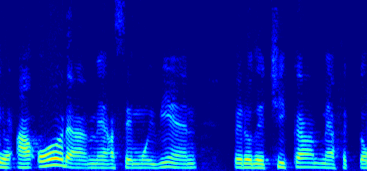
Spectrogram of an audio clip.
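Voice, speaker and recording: A woman's plain, everyday voice, fairly low in pitch, with fairly even intonation. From moved around Latin America (Colombia's La Guajira, Bolivia, Mexico). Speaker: blockchain consultant. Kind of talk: interview.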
